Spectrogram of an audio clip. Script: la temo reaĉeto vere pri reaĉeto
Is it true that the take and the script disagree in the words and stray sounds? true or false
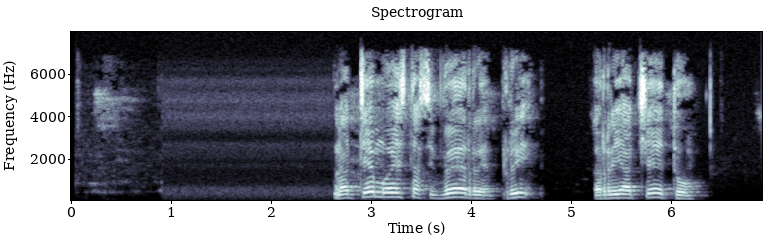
true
